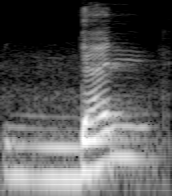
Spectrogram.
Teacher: Vous essayez de dire dal comme si vous voulez siffler. La langue se colle vers la mâchoire supérieure, là où il y a les dents en haut.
